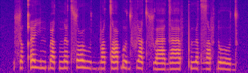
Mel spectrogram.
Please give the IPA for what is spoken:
sʷ ɐ qʼ iː n ɓ i tˤ n ɯ d sˤ uː d b u tˤ ɛ ɓ o d f i tˤ sʷ aː d aː f pʼ ɯ d zˤ i f ɗ o d

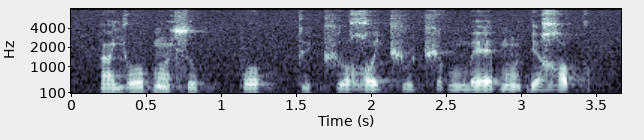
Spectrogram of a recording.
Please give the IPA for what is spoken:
ɐ̃ j o ɓ õ s u pː o kː y t͡ʃ u ʁʷ ɪ t͡ʃ u t͡ʃ ɔ ŋ͡m ɛ ɓ õ ɗ ɪ ʁ ɔ k

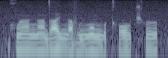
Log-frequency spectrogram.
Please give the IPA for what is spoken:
xʷ ãː ŋ ãː d a e̯ ŋ a v ə̃ ŋ ɔ̃ ŋʷ ɜ kʰ ɔ o̯ t͡ʃʰ ɵ

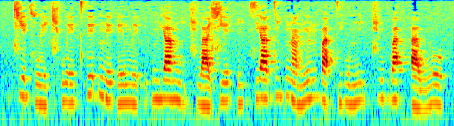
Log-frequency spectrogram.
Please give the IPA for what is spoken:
t͡ɕ e˥˧ t͡s w e˨˩ t͡ɕʰ w e˧ t̪ʰ e˦ ʔ n̪ e˨ ʔ e˧ m e˨ ʔ | ŋ j a˦ m i˨ ʔ ɕ w a˨˩ ɕ e˧ h i˨ ʔ s j a˥˧ t̪ i˦ ʔ n̪ ã˨˩ ŋ ẽ˦ m p a˨ ʔ t̪ j u˨˩ n̪ i˦ ʔ t͡ɕ u˦ b a˦ ʔ h a˨˩ w ŋ o˥˧

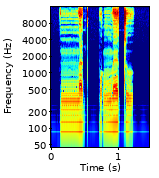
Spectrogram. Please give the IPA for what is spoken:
nː a ʈ pː ɔ ŋ͡m ɛ t u

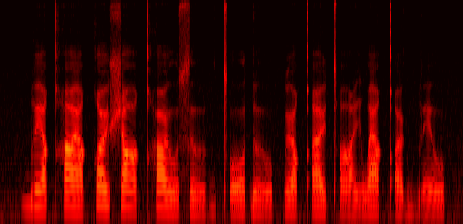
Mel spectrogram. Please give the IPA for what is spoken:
b e˦˨ qʰ æ˦˨ q y˦ ʃ ɑ˦˨ qʰ ø˦˨ u̯ s ɯ˧˩˧ ɡ tʼ o˨˦ ɗ ɯ˧˩˧ u̯ ɓ ø˦˨ qʼ e˦ y̯ tʼ ɑ˧˩˧ i̯ w æ˦˨ qʼ y˧˩˧ ɡ b e˨˦ u̯

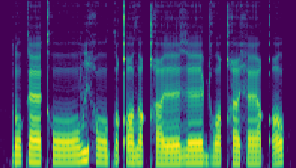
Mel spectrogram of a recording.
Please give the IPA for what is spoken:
ɾ ɔ k æː kʰ ɔː β i h ɔː kʷ ɤ qʼ ɔ ð ɤ qʰ ɛː ɣ ɛː ɖʱ ɔ qʰ e h æː qʼ ɔ

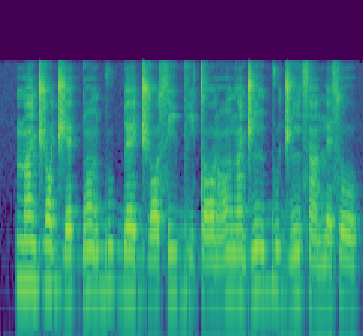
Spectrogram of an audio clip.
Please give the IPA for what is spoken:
m ã˦ d͡ʒ ɔ˧ d͡ʒ ɛ˨ ɡ͡b ɔ̃˧ ɡ͡b u˦ ɡ͡b ɛ˧ d͡ʒ ɔ˨ s i˧ b i˨ t ɔ˨ ɾ ɔ̃˨˦ ɡ ã˧ d͡ʒ ĩ˦ ɡ͡b u˦˨ d͡ʒ ĩ˧ s ã˨ n ɛ˨˦ s o˦˨

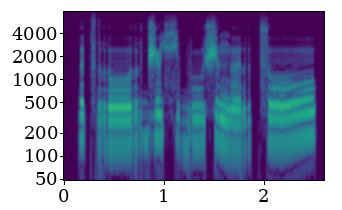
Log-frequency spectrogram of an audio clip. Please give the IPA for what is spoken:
ə t͡s r oː r d͡ʒ ə˞ ç ə b uː ʃ ə ŋ əː r t͡s oː

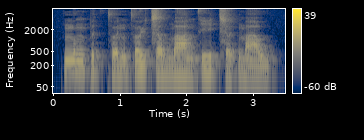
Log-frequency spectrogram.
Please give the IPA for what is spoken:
n̪ ʊ˥ ŋ p ɪ˨˥ k̚ t̪ʰ ɵ˨˥ n t̪ʰ ɵ˥ ɥ t͡s ɐ˧ w m aː˧ n t̪ʰ iː˥ t̚ s ɵ˨˥ t̚ m aː˧ w

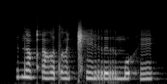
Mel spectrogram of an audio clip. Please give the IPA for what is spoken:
d ɛ̃ qʼ ĩ ʁ ʌ t ʁ ẽ ǁʰ ẽ r ə r m o h ẽ

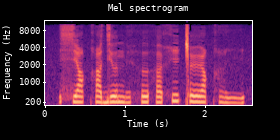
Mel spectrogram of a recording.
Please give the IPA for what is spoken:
sʲ ɑ qʰ ɛ dʲ ɯ n e̤ h ɯ h ɐ x i ǀ ʏː qʰ i̤

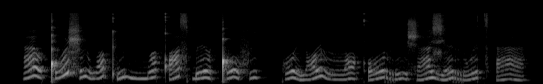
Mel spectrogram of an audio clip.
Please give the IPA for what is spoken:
æ˩˧˩ ʊ̯ ǃ u˩˥ ə̯ ʂ i˩˧˩ w ɒ˩˥ kʼ i˩˥ mː u˩˥ qʼ æ˩˥ s ɓ e˩˧˩ ə̯ ǃ o˩˧˩ f i˩˧˩ kː o˩˧˩ ɪ̯ j ɒ˩˥ ɪ̯ lː ɒ˩˧˩ kʼ o˩˥ r i˩˧˩ ʃ æ˩˥ ʑ e˩˥ r u˩˥ ɪ̯ t͡sʼ æ˩˧˩

